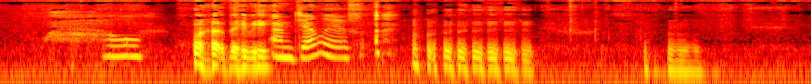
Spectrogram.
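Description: A man talks softly and affectionately up close.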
